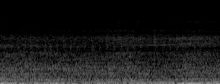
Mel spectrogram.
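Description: Distant Mercedes-Benz minibus engine running steadily under load as it climbs a steep, loose dirt slope: a low, even drone with a haze of noise over it.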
